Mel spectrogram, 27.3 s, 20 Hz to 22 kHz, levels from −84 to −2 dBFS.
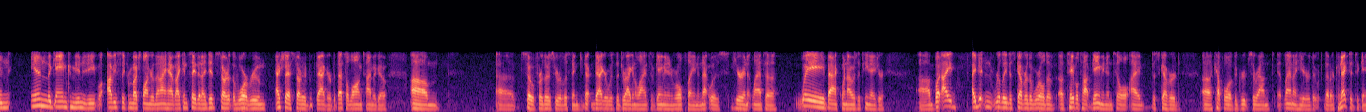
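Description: From start to end the speech carries the plainly audible GSM full-rate codec: nothing above 4 kHz, plus a buzzy, gravelly grain from pulse-driven excitation, consistent with 13 kbps coding. That roughness, not just the narrow band, separates it from plain telephone filtering. Faint room noise sits about 38 dB below.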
